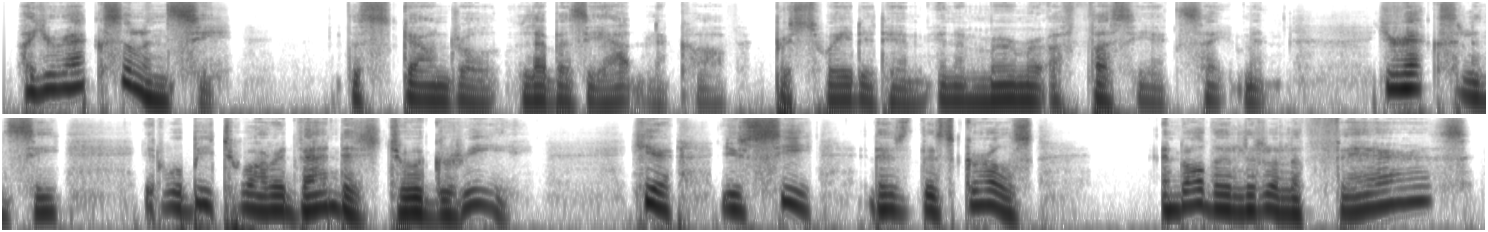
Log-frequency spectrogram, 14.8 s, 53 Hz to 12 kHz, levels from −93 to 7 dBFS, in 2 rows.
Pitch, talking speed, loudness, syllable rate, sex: 125 Hz, 135 wpm, -20 LUFS, 5.3 syllables/s, male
